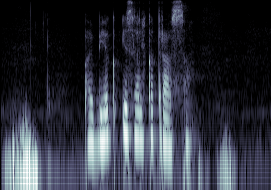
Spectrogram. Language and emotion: Russian, neutral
